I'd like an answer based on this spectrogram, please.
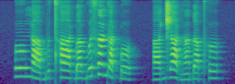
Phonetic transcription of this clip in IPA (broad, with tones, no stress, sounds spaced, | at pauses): oː˦ ŋ aː˨ b ʊ˦ tʰ aː˨ ɡ͡b a˨ ɡʷ e˦ s ã˦ ɡ a˨ k͡p o˨ | a˨˦ d͡ʒ a˦˨ ɡ ã˨ ɗ a˨ pʰ ʊ˦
